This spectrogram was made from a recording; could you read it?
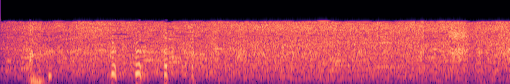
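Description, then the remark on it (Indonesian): Heavy rain pours down in a dense, unbroken hiss that stays steady and loud throughout, with a few brief low thumps and splashes in the first second and a half. “Karena hujan keras.”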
